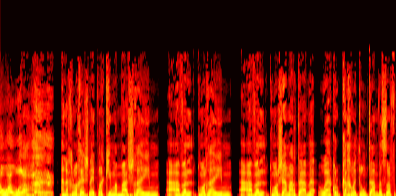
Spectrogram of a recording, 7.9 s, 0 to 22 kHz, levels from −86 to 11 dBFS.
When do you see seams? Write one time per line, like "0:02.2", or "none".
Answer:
0:04.1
